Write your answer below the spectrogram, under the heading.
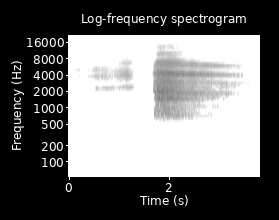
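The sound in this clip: Slow, deep breathing during a guided meditation: a soft, drawn-out inhale, a short pause, then a longer and louder exhale that fades gradually, with no talk.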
